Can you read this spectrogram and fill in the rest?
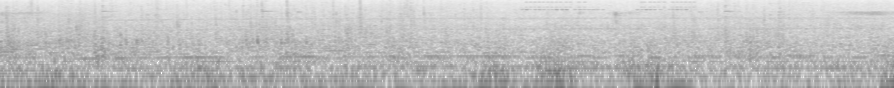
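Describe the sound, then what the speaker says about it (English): Rain falls in the Death Stranding video game as a quiet, steady hiss of dense drops pattering on surfaces, continuous and unbroken with no talking. "kind of odd that it's raining over here."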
